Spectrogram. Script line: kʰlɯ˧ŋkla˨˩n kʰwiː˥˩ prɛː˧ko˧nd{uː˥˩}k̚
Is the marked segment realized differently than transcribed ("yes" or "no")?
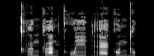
yes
